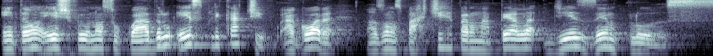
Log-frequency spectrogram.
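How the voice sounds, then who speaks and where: A man teaching English to Portuguese speakers in a recorded lesson, slowly modeling phrases for students to repeat. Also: mid-range voice, lively intonation, mellow. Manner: slow, drawn-out modeling of English phrases for repetition.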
